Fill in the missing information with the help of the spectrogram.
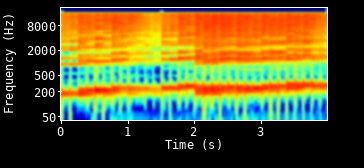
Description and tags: Ambient sound and such and such .....: D Dull and dark notes of synthesizer.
